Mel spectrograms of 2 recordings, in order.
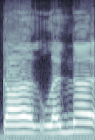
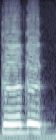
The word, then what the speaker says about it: Glinda: Um Glenda say that her name was Ginda at first and the go was like glinda like that.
